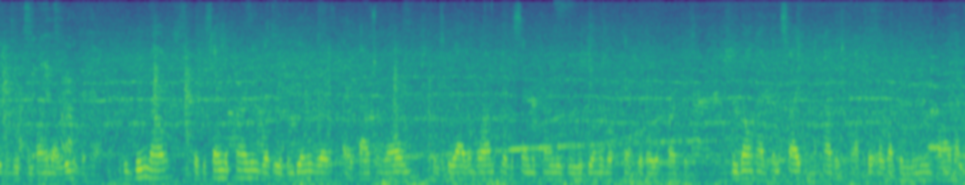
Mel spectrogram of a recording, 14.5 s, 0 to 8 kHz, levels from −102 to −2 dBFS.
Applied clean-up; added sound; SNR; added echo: none; Subway, metro, underground; 3 dB; none.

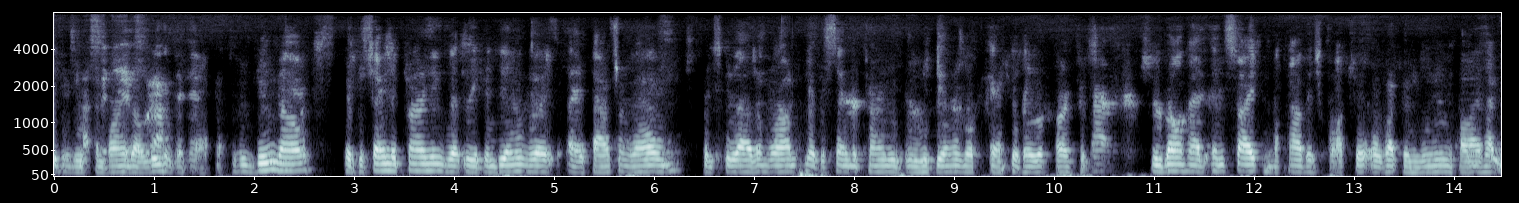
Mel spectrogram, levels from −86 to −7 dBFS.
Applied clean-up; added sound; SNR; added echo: neural mask model Resemble Enhance denoiser.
